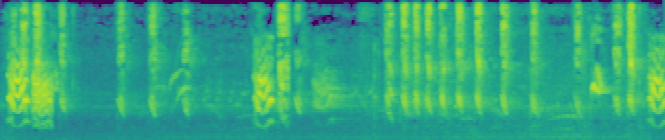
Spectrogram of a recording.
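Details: Female double-collared seedeater giving calls meant to excite a male into singing: loud, sharp high chirps with bent, twisting notes near the start and middle, followed by a run of short, quick ticking chips, over a quiet background hiss.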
